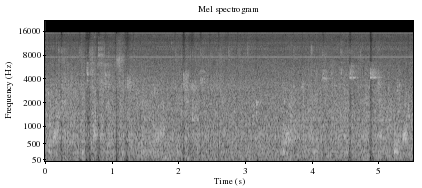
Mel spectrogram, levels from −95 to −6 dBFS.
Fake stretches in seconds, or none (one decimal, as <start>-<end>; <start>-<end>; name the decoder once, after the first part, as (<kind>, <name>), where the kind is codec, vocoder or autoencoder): none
